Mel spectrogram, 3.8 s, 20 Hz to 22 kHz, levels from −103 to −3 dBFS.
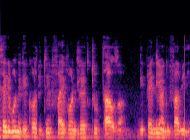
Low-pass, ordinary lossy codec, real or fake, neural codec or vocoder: none; none; real; none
